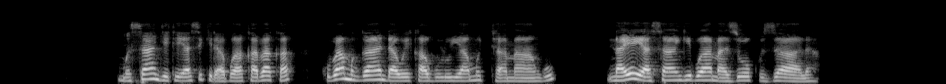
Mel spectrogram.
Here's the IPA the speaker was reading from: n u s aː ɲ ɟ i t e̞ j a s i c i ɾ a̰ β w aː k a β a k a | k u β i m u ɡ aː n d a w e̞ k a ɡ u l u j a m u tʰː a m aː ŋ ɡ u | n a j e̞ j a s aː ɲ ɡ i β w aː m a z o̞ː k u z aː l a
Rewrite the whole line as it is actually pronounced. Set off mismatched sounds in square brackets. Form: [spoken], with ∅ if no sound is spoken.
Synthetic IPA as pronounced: [m] u s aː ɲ ɟ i t e̞ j a s i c i ɾ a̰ β w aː k a β a k a | k u β [a] m u ɡ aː n d a w e̞ k a ɡ u l u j a m u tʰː a m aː ŋ ɡ u | n a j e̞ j a s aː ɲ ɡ i β w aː m a z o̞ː k u z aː l a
